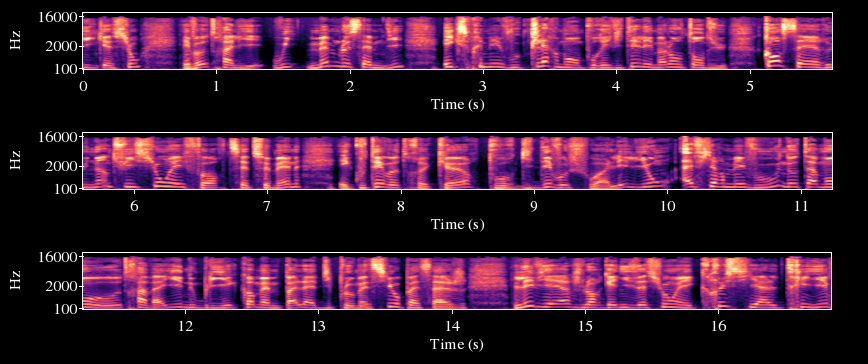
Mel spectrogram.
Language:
French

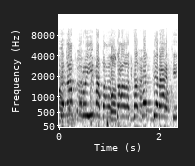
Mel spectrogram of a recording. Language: Hebrew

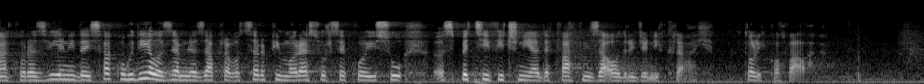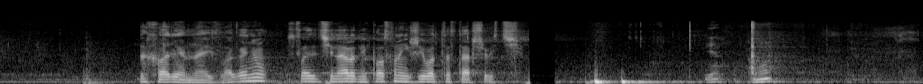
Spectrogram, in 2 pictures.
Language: Serbian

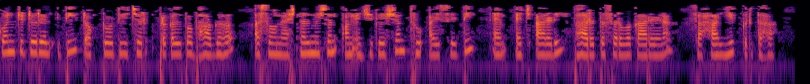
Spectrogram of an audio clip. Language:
Sanskrit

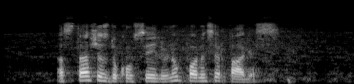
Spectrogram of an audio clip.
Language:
Portuguese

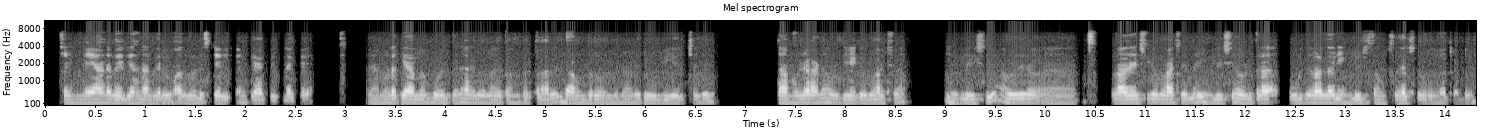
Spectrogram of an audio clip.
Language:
Malayalam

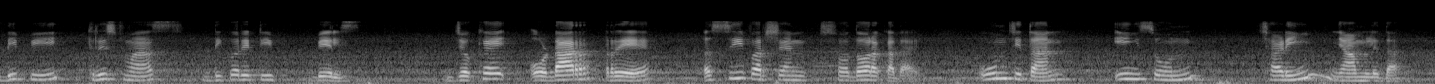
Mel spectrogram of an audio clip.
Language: Santali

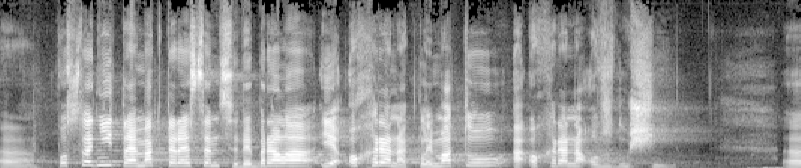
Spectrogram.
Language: Czech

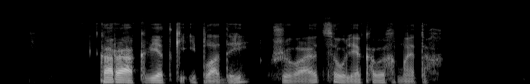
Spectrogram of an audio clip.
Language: Belarusian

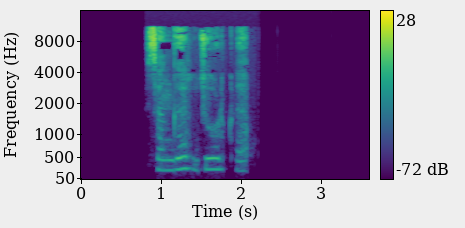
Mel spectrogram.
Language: Pashto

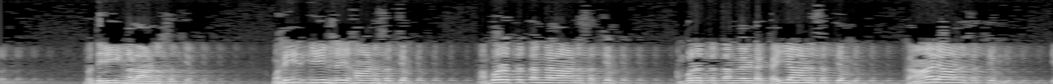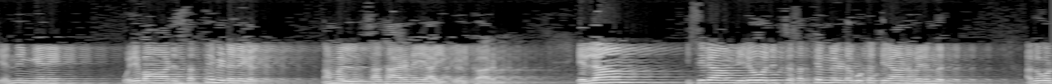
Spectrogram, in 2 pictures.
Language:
Malayalam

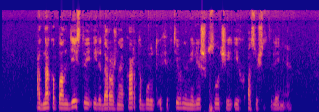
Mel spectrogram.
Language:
Russian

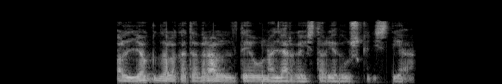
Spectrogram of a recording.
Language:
Catalan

